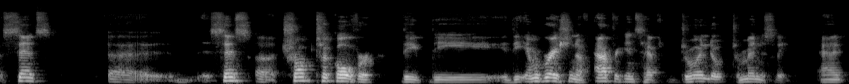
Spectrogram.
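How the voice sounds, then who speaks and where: A man hosting a casual livestream, answering his chat in a halting way with many repeated words and fillers. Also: mid-range voice. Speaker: livestream host reading chat. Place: indoors, living on the African continent.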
